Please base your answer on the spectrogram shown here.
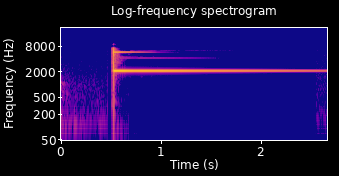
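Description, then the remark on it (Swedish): Glasses clink once in a toast, a sharp bright strike followed by a clear, high ringing tone that fades slowly over about two seconds, with no voices. “Vad säger vi? En skål på den kanske?”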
